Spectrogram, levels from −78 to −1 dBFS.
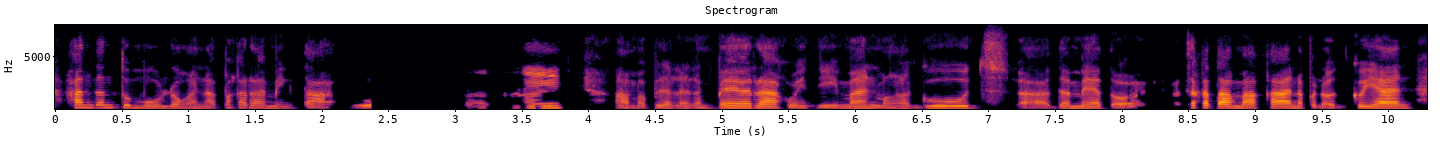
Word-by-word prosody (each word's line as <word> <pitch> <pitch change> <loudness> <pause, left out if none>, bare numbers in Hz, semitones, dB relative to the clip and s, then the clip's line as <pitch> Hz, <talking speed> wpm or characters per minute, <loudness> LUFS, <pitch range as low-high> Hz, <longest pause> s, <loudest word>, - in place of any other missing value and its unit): handang 235 0 +2
tumulong 180 -5 -4
ang 170 +1 -4
napakaraming 200 -8 -6
tao. 135 -1 -1 1.5
Mm, 195 +1 +3 0.4
ah, 135 - 0
maglala 130 -1 -5
ng 125 0 -7
pera 195 -3 +5
kung 140 - -5
hindi 140 +3 -6
man, 165 0 +1
mga 125 0 -6
goods, 190 +1 0
ah, - - -1
damit 170 0 -1
or, 145 +1 0
ah, 460 +3 -17
'tsaka 205 - +3
tama 190 +1 +6
ka, 170 -1 +6
napanood 150 -5 -3
ko 175 - +2
'yan, 155 -1 +5
170 Hz, 145 wpm, -25 LUFS, 140-195 Hz, 1.5 s, tama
